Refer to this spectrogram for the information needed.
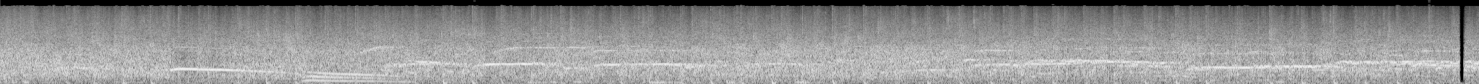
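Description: A crowd applauds and cheers steadily for about fifteen seconds, a dense wash of clapping with rising whoops and shouts over it.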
